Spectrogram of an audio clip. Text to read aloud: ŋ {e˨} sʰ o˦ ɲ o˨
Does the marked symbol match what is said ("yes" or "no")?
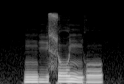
no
